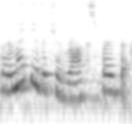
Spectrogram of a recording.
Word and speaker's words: Roxburgh: it might be Richard Roxburgh, but I'm going to say it like Edinburgh Theatre Festival.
